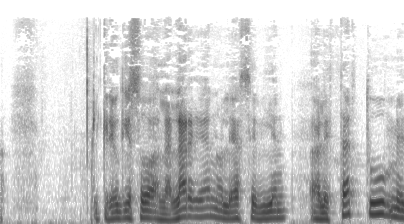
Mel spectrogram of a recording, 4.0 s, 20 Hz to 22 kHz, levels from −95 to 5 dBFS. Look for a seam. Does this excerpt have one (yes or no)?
yes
